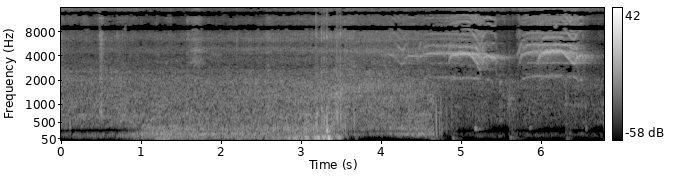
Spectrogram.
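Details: Common kingfisher by the Zenpukuji River in Suginami, Tokyo, filmed on a smartphone with a telephoto lens. Low rumbling noise at first, then high, thin, shrill whistled calls that arch and fall, in two short bursts near the end.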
